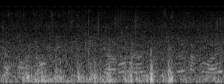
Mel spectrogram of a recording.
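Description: Rain falling, with drops tapping irregularly on a nearby surface.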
